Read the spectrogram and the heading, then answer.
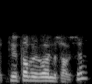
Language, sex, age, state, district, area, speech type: Nepali, male, 30-45, West Bengal, Darjeeling, rural, conversation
